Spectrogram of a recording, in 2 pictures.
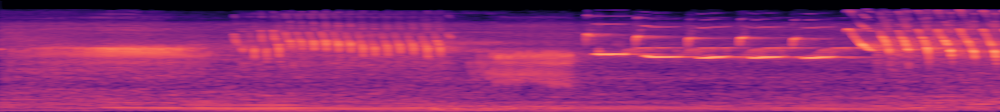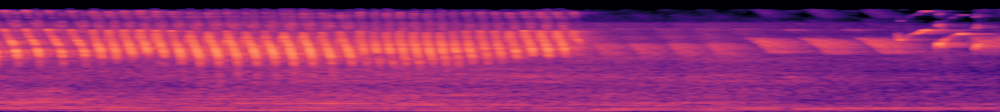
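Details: Spanish Timbrado canary singing a training song: a soft high warble, a steady flat whistle, then a long loud metallic rattling trill lasting several seconds before softer notes return.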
